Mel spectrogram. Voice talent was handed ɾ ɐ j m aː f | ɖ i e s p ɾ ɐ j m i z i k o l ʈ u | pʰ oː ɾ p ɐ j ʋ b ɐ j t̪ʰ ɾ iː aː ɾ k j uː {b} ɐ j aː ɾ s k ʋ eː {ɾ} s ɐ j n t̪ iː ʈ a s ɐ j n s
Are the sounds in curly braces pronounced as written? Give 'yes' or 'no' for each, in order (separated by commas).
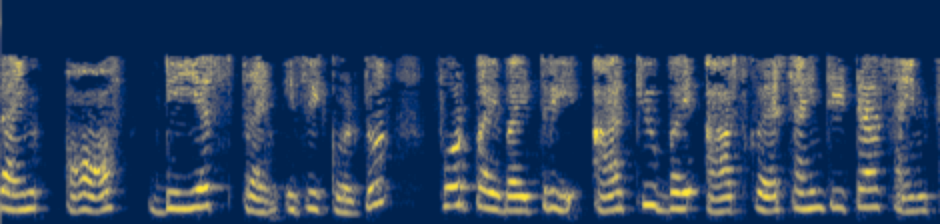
yes, yes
